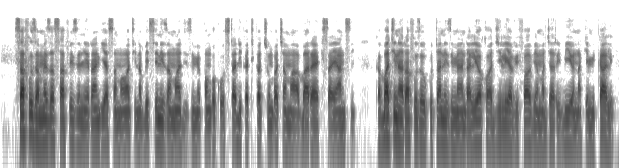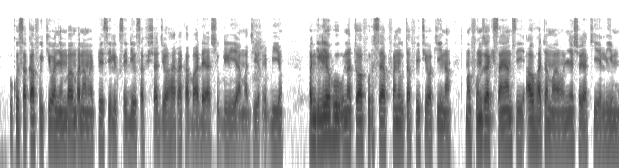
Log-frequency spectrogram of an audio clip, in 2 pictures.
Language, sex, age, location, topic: Swahili, male, 18-24, Nairobi, education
